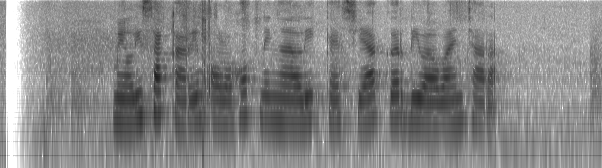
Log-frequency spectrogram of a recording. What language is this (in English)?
Sundanese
